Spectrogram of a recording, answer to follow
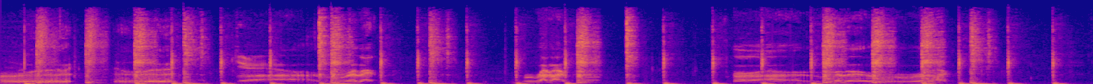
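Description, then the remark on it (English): A person imitates a frog with a long run of loud, throaty croaks, repeated in a quick, uneven rhythm with short gaps between the raspy bursts. “You know how, could you make like a frog sound and shit?”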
